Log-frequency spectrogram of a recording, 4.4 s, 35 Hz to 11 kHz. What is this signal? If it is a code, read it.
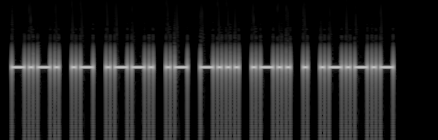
Morse code, heard as a keyed tone, about 28 wpm, 700 Hz. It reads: CAPABLE.
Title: Sentences from Top 1200 Words 28wpm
